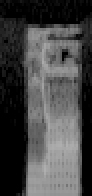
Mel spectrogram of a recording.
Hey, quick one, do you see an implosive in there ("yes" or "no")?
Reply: no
